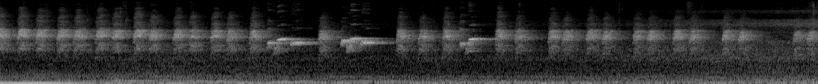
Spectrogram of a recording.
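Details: Sooty-headed bulbul singing gacor as a lure bird for catching wild bulbuls; dense rapid chatter with three short whistled phrases in the middle stretch.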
